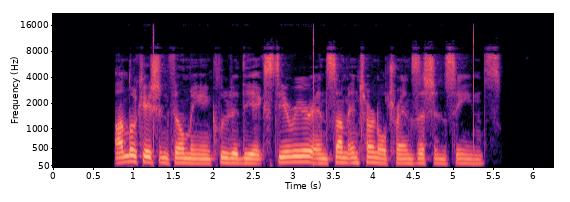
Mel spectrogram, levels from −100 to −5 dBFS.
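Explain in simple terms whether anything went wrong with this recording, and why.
Three sharp snaps cut through the speech at 1.26, 3.26 and 5.26 s, spaced 2 seconds apart: just before "filming included the exterior", just before "and some internal transition", and right after it. That's a file header played as audio: pieces were stitched together with their header bytes left in.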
